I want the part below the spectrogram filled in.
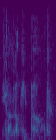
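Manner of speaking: hushed, breathy menace; whispered taunt. Acted. Gamer whispering a taunt at his lucky opponent. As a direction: hiss it under your breath.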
